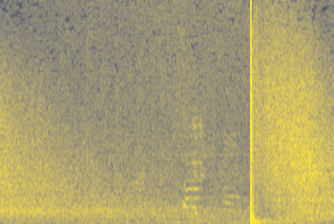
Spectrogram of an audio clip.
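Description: Fireworks going off outdoors, a soft crackling fizz followed by one sharp, loud bang, set against a steady background hiss.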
